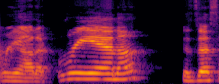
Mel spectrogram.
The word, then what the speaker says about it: Rihanna: And baby, now that Rihanna has won the Super Bowl, yes, Rihanna won the Super Bowl, okay?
